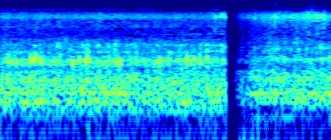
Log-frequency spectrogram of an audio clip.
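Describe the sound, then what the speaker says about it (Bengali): Eggs boiling in a covered pot, a dense, steady bubbling hiss close by, broken by one short cut-out before the boiling resumes. "এবার ঢাকনাটা দিয়ে অনেকক্ষণ ফুটবে।"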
